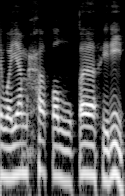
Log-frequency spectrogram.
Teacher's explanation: حا وسط و حلق والا ہے، اس کو ادائیگی کا خاص خیال رکھیں. میم ساکن کے بعد حا آیا، اظہار شفوی ہوگا. کاف کے اوپر کھڑی زبر ہے، ایک الف کی مقدار کے برابر کھینچ کر پڑھیں گے. · قاف حروف مستعلیہ ہے، پر پڑھا جائے گا. حا وسط و حلق والا ہے، اس کو ادائیگی کا خاص خیال رکھیں.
